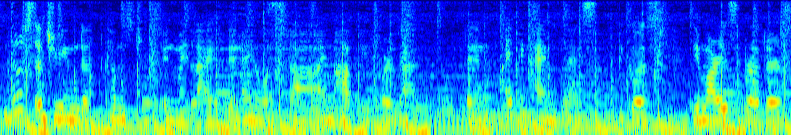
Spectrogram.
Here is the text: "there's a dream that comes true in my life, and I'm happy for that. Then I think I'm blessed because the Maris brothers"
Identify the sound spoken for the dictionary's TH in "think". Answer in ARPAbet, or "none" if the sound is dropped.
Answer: T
